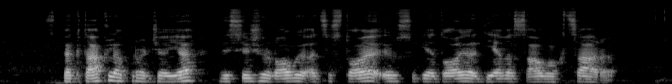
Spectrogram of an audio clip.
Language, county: Lithuanian, Vilnius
